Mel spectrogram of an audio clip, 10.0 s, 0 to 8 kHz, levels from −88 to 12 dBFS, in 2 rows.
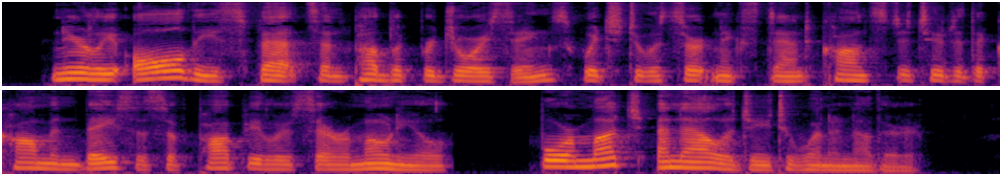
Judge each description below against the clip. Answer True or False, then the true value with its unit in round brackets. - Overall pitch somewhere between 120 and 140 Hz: True (135 Hz)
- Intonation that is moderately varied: True (3.8 semitones)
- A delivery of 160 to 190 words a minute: False (150 wpm)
